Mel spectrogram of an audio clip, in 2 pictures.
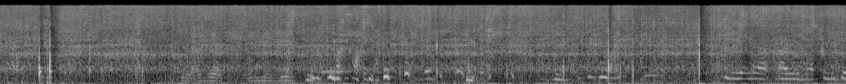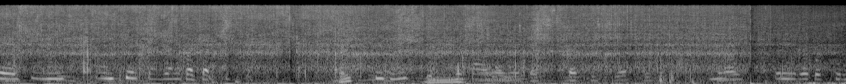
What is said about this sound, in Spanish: En este momento vamos a hablar con la paila, porque es la que... Ahí está chirriando.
